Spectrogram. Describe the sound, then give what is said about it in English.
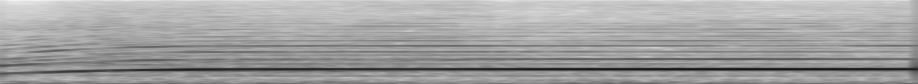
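A civil defense emergency siren in Tuscaloosa sounds alone during a monthly test, its tone climbing briefly before settling into a loud, steady, sustained wail with rich harmonics, no voices present. “This is a monthly test of Tuscaloosa's emergency sirens.”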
